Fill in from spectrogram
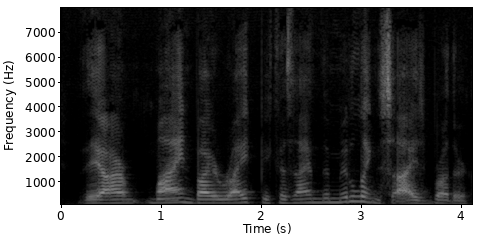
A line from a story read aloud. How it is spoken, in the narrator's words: cried the second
